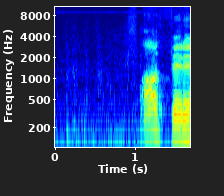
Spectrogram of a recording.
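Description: An elderly man speaks out loudly nearby.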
